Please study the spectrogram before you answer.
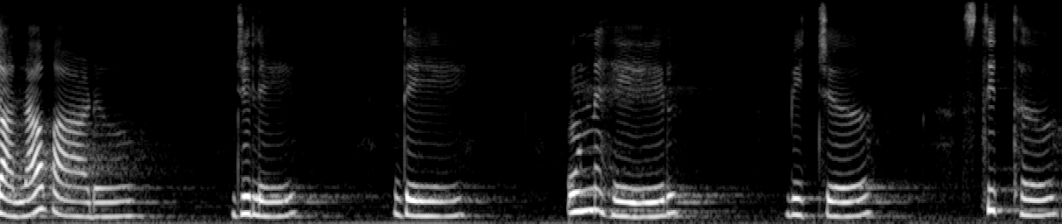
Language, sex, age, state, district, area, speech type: Punjabi, female, 18-30, Punjab, Fazilka, rural, read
